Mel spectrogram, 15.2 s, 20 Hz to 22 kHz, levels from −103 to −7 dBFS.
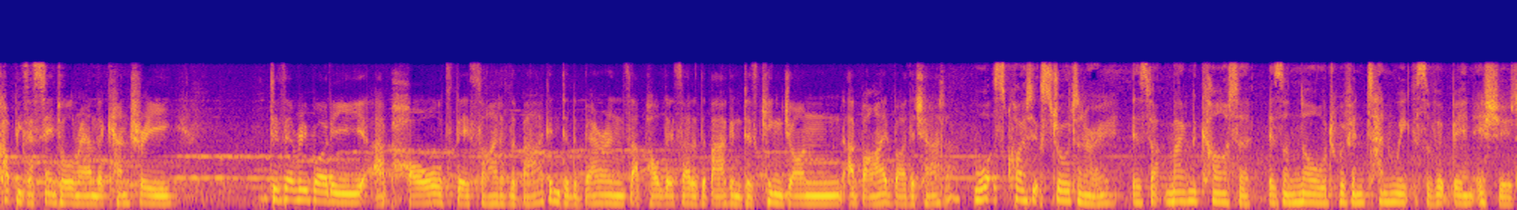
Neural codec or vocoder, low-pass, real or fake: none; 7.2 kHz; real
